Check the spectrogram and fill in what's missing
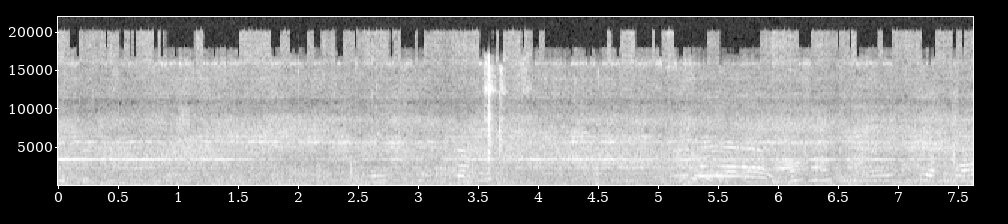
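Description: The piston engines of a B-17G Flying Fortress bomber drone at a Duxford summer air display, a steady, fairly faint rumble from a distance, with talk carrying over it throughout.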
